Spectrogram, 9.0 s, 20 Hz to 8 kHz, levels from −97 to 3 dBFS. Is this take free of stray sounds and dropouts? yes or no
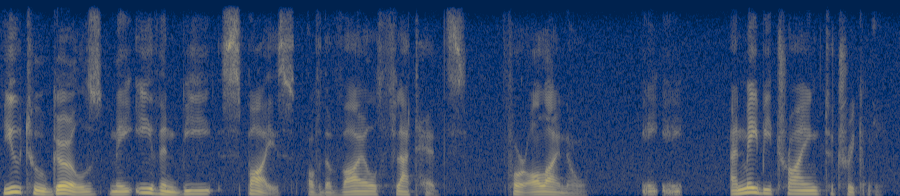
no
